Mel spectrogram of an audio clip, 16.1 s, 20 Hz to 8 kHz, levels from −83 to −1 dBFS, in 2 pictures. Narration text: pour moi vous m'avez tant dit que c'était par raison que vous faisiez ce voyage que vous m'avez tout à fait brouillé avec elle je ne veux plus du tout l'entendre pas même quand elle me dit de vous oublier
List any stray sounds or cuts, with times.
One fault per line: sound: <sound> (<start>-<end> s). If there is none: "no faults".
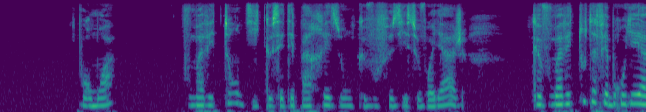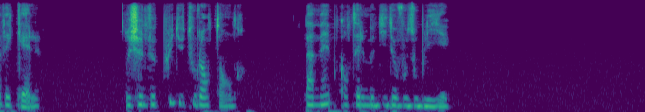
no faults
